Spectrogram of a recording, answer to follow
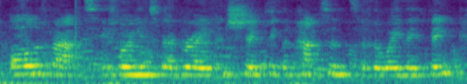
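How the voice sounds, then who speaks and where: A high-voiced woman giving a speech to a gathered audience, telling stories earnestly and pausing with ums and uhs. She is recorded from far off in a very echoey hall, with the crowd audible behind her. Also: little pitch movement. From Ireland. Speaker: community group chair giving a speech. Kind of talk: public speech at a community event. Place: large echoey event hall.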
